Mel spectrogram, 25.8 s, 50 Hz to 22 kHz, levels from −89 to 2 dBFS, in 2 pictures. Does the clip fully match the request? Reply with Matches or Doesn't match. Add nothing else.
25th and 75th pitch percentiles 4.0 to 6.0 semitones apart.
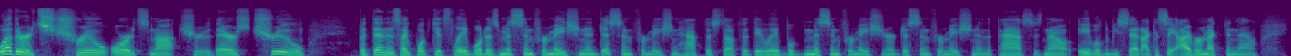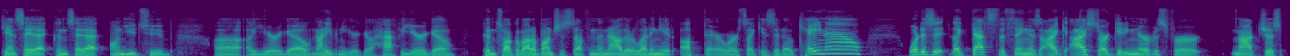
Matches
